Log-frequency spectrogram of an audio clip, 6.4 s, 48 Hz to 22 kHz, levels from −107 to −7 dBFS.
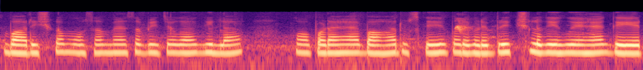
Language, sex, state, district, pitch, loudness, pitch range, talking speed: Hindi, female, Punjab, Pathankot, 225 Hz, -16 LUFS, 220-230 Hz, 175 wpm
